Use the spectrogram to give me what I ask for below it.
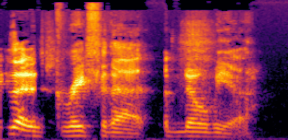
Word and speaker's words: Anomia: uh, A N O M I A. Anomia.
